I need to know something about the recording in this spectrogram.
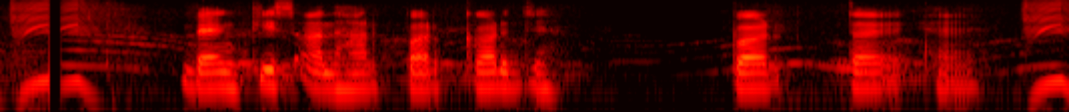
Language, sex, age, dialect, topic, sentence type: Maithili, male, 18-24, Angika, banking, question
